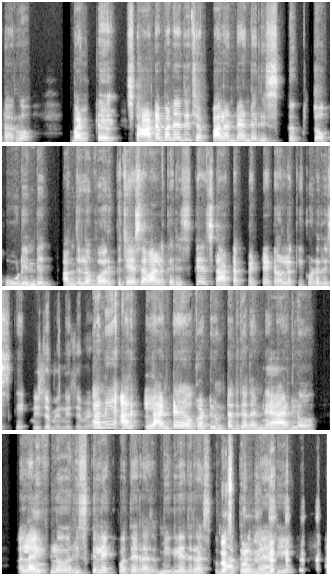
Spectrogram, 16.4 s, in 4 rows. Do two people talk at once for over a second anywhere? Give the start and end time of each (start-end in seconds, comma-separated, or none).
none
